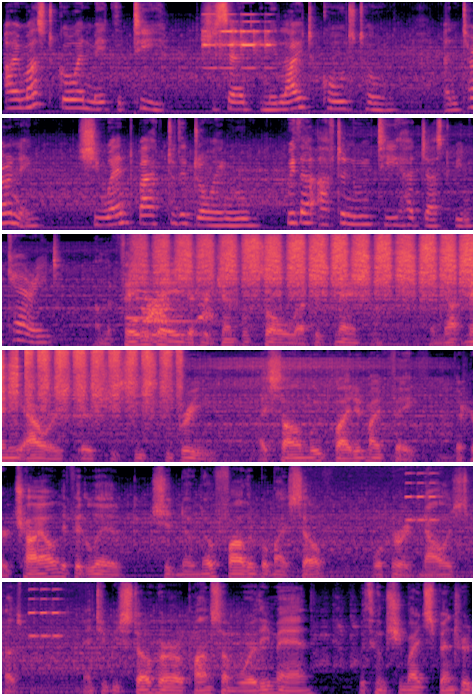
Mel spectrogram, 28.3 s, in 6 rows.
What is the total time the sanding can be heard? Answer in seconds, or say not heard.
5 s.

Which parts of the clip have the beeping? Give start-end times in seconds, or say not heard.
1.9-2.7, 21.7-24.5.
